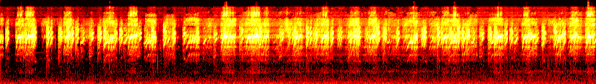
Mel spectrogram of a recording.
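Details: Mixed swiftlet calling: continuous high, scratchy twitters and clicks in quick bursts, some with thin whistled notes, pulsing on and off for twelve seconds with no background sounds.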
